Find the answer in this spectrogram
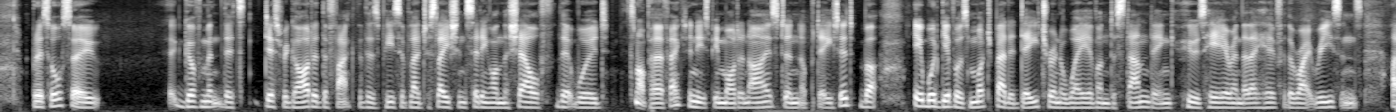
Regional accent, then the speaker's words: Isle of Man; I'm a homegrown candidate. I was born and raised on the Isle of Man.

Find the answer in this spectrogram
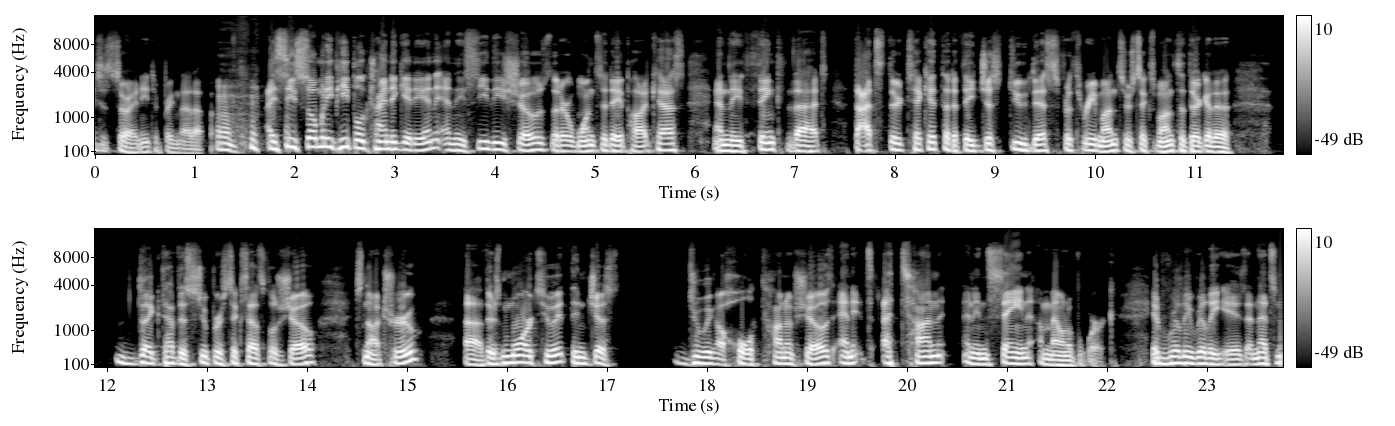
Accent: Canada; And I'm Canadian, so this fair use thing is different

